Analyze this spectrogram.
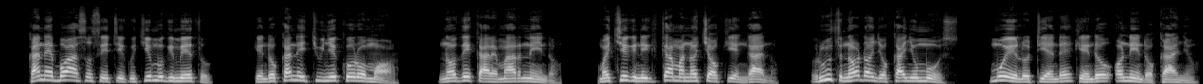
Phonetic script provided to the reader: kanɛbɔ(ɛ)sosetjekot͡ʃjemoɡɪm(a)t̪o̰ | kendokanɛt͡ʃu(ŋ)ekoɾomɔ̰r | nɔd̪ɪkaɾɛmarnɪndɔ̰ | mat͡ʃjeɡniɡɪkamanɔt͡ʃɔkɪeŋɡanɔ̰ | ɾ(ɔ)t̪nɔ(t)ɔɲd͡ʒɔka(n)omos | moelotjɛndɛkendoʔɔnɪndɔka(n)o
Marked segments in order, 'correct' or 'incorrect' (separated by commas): incorrect, incorrect, incorrect, incorrect, incorrect, incorrect, incorrect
